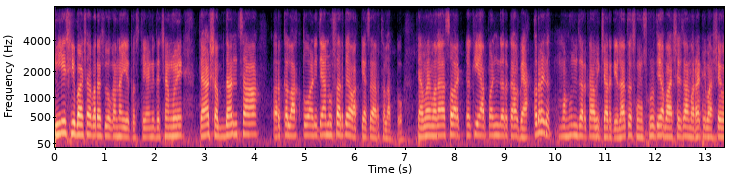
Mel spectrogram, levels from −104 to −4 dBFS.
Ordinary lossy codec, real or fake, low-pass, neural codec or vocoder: Opus, 16 kbps; fake; 7.2 kHz; codec, 16 kHz in and 24 kHz out, 1.1 kbps, FireRedTTS-2 codec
